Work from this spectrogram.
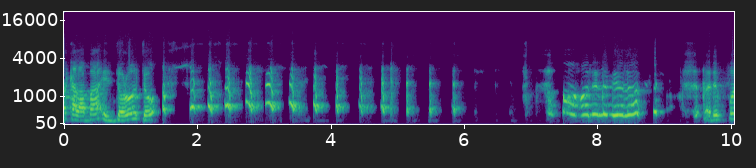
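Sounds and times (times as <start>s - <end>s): man laughing heartily: 1.4s - 6.2s.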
